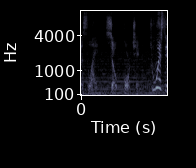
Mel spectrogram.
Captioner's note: none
